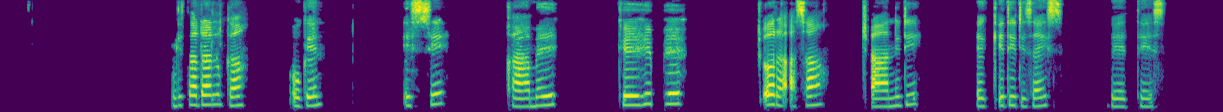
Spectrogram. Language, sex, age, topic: Gamo, female, 18-24, government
